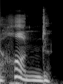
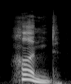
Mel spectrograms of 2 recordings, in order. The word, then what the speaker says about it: Hund: The first part sounds exactly like saying ducks and hund is similar to hood, but with an ND. Hund.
